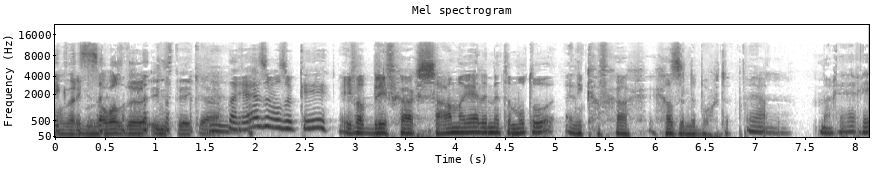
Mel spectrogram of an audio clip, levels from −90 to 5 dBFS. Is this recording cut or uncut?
uncut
